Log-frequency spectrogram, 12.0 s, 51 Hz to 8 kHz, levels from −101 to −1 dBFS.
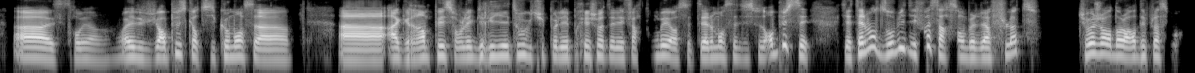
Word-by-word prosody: Ah, 155 Hz, -2 st, +7 dB
c'est 130 Hz, -, -15 dB
trop 140 Hz, -, -8 dB
bien, 135 Hz, -2 st, -9 dB, 0.2 s
ouais, 155 Hz, 0 st, -2 dB
j'ai 140 Hz, +2 st, -5 dB
en 150 Hz, -, +5 dB
plus 195 Hz, +3 st, -6 dB
quand 165 Hz, -2 st, -3 dB
il 150 Hz, -, -10 dB
commence 160 Hz, -1 st, -2 dB
à 130 Hz, -1 st, +2 dB, 0.5 s
à 130 Hz, 0 st, +8 dB
à 150 Hz, -, +7 dB
grimper 155 Hz, +4 st, 0 dB
sur 155 Hz, -2 st, -2 dB
les 155 Hz, 0 st, -3 dB
grilles 165 Hz, +1 st, -4 dB
et -, -, -1 dB
tout 185 Hz, +1 st, -6 dB
tu -, -, -4 dB
peux 160 Hz, -, -6 dB
les 155 Hz, 0 st, -3 dB
pré-shots 165 Hz, +2 st, -3 dB
et -, -, -3 dB
les 150 Hz, -, -4 dB
faire 150 Hz, 0 st, -8 dB
tomber, 170 Hz, +1 st, -3 dB
c'est 135 Hz, -2 st, -12 dB
tellement 150 Hz, +1 st, -1 dB
satisfaisant. 150 Hz, +1 st, -7 dB
En -, -, -1 dB
plus, 355 Hz, -, -1 dB, 0.5 s
c'est -, -, -5 dB
tellement 315 Hz, -, +4 dB
de -, -, -10 dB
zombies 210 Hz, +10 st, -2 dB
des 190 Hz, -, -6 dB
fois 330 Hz, -, -4 dB
ça 175 Hz, -, 0 dB
ressemble 155 Hz, -1 st, -4 dB
à -, -, -2 dB
de -, -, -14 dB
la 150 Hz, -1 st, +3 dB
flotte, 205 Hz, +9 st, -5 dB, 0.4 s
tu -, -, -7 dB
vois 200 Hz, -, +4 dB
genre 195 Hz, -2 st, +1 dB
dans 175 Hz, -1 st, +3 dB
leur 155 Hz, 0 st, +2 dB
déplacement. 165 Hz, -, -7 dB
155 Hz, 255 wpm, -21 LUFS, 145-170 Hz, 0.5 s, à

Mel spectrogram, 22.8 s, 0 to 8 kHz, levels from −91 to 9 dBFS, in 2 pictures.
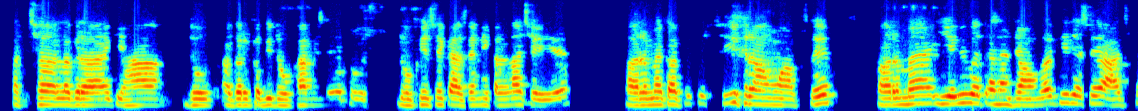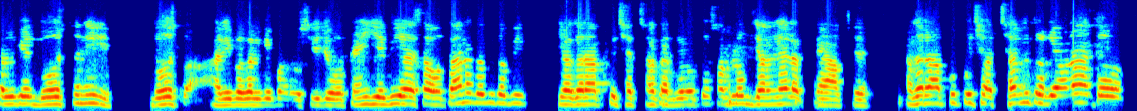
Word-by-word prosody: अच्छा 180 Hz, -2 st, 0 dB
लग 175 Hz, 0 st, 0 dB
रहा 170 Hz, -1 st, +5 dB
है 170 Hz, 0 st, -1 dB
कि 165 Hz, -, -6 dB
हाँ 170 Hz, 0 st, +3 dB, 0.3 s
जो 170 Hz, -1 st, +1 dB, 0.2 s
अगर 170 Hz, 0 st, +2 dB
कभी 175 Hz, +1 st, +1 dB
धोखा 165 Hz, +1 st, -2 dB
मिले, 170 Hz, +11 st, -7 dB
तो 170 Hz, -10 st, -12 dB
उस 160 Hz, -, -19 dB, 0.2 s
धोखे 170 Hz, +1 st, -4 dB
से 180 Hz, +1 st, -5 dB
कैसे 170 Hz, -1 st, 0 dB
निकलना 170 Hz, +1 st, -2 dB
चाहिए 165 Hz, -, -3 dB, 0.7 s
और 165 Hz, 0 st, +2 dB
मैं 180 Hz, 0 st, +1 dB
काफ़ी 185 Hz, -, 0 dB
कुछ 415 Hz, 0 st, -13 dB
सीख 240 Hz, -, -7 dB
रहा 195 Hz, -2 st, +3 dB
हूँ 180 Hz, -1 st, -1 dB
आपसे 190 Hz, +6 st, +1 dB, 0.6 s
और 175 Hz, +1 st, +3 dB
मैं 210 Hz, -, +4 dB, 0.2 s
ये 200 Hz, -1 st, +6 dB
भी 230 Hz, -, +1 dB
बताना 195 Hz, -3 st, +1 dB
चाहूँगा 170 Hz, +3 st, +2 dB
कि 235 Hz, 0 st, -4 dB
जैसे 210 Hz, 0 st, 0 dB
आजकल 170 Hz, +4 st, +1 dB
के 205 Hz, -, +3 dB
दोस्त 190 Hz, +1 st, +3 dB
नहीं, 220 Hz, -5 st, -2 dB, 0.4 s
दोस्त 190 Hz, +2 st, +2 dB, 0.3 s
अगल-बगल 170 Hz, +1 st, +2 dB
के 175 Hz, 0 st, -2 dB
पड़ोसी 465 Hz, -, -7 dB
जो 165 Hz, -, +2 dB
होते 160 Hz, +2 st, -3 dB
हैं, 180 Hz, -, -4 dB
ये 195 Hz, -1 st, +2 dB
भी 210 Hz, +3 st, +2 dB
ऐसा 195 Hz, 0 st, +3 dB
होता 180 Hz, +2 st, +2 dB
है 225 Hz, -, +2 dB
ना 250 Hz, -, -2 dB
कभी-कभी 225 Hz, -1 st, -3 dB
कि 205 Hz, -1 st, -15 dB
अगर 190 Hz, 0 st, +5 dB
आप 190 Hz, 0 st, +1 dB
कुछ 195 Hz, -2 st, -4 dB
अच्छा 180 Hz, 0 st, -3 dB
कर 185 Hz, 0 st, +1 dB
रहे 175 Hz, +1 st, -2 dB
हो, 180 Hz, -, +2 dB
तो 210 Hz, -, -7 dB
सब 200 Hz, +1 st, -6 dB
लोग 210 Hz, -2 st, 0 dB
जलने 190 Hz, +1 st, +2 dB
लगते 195 Hz, -1 st, -1 dB
हैं 170 Hz, -, +2 dB
आपसे। 160 Hz, 0 st, -1 dB, 0.5 s
अगर 205 Hz, +3 st, +3 dB
आपको 215 Hz, +2 st, 0 dB
कुछ 230 Hz, 0 st, -3 dB
अच्छा 205 Hz, +2 st, +1 dB
भी 235 Hz, +2 st, -6 dB
कर 230 Hz, -3 st, +1 dB
रहे 215 Hz, 0 st, +5 dB
हो 210 Hz, -, -1 dB
ना, 240 Hz, -, +4 dB
तो 210 Hz, -4 st, +1 dB
190 Hz, 205 wpm, -13 LUFS, 170-210 Hz, 0.7 s, ये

